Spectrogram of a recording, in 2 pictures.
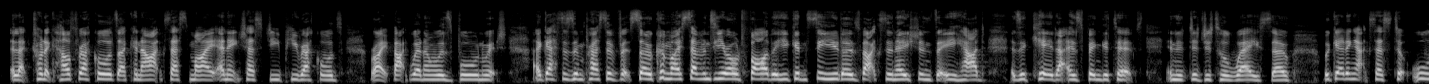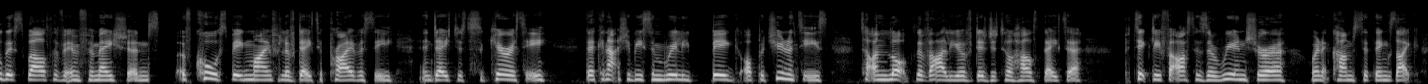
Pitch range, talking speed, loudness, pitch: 205-235 Hz, 205 wpm, -19 LUFS, 220 Hz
